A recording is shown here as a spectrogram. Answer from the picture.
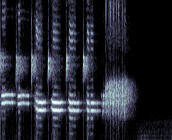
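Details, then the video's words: White panda canary giving a short series of clear, repeated whistled notes, ending in a brief buzzy trill before silence. "burung kenari putih panda ngeriwik"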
